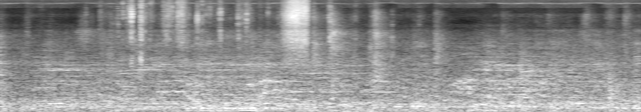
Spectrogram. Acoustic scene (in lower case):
cafe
